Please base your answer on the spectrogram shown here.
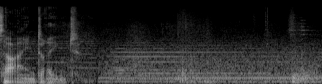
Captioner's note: church bells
